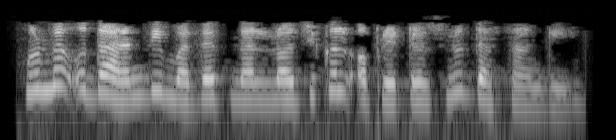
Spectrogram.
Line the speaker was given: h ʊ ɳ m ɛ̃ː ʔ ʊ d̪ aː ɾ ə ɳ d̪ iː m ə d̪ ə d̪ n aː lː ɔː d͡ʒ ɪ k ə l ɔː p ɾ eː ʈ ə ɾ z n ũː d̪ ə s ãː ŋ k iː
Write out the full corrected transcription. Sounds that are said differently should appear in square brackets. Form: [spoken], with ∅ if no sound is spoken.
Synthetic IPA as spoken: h ʊ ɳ m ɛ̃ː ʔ ʊ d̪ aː ɾ ə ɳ d̪ iː m ə d̪ ə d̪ n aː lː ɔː d͡ʒ ɪ k ə l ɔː p ɾ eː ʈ ə ɾ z n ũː d̪ ə s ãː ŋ [ɡ] iː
